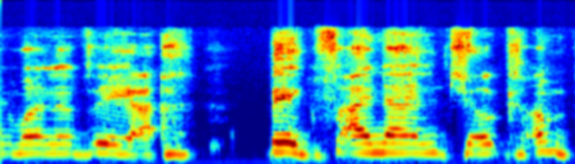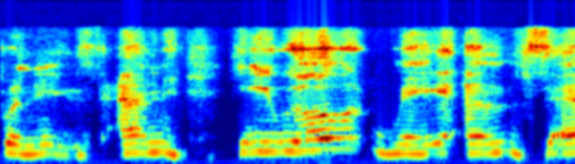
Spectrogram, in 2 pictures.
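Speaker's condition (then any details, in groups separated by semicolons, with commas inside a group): Cerebral palsy; lifelong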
